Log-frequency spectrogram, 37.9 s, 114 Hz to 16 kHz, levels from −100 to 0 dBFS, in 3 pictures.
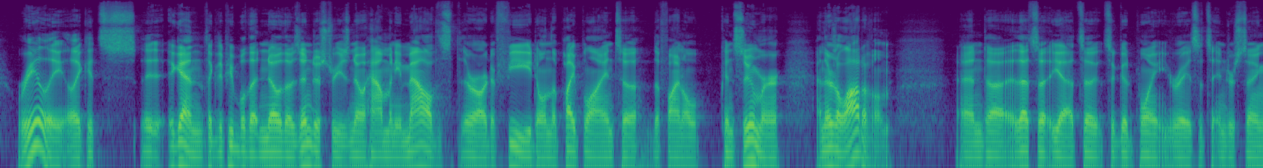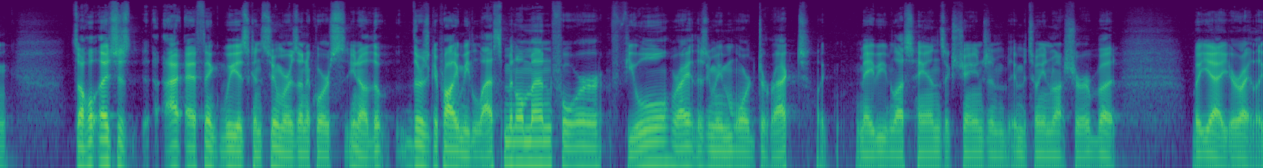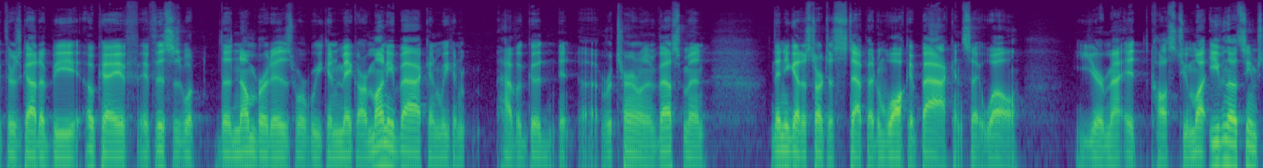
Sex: male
